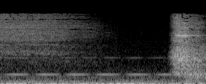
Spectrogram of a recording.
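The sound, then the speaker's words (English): A deep human breath, a long, steady airy rush with a faint low hum beneath, ending in a short, louder burst of breath. “let's do a little bit of full breath. Okay. Now, breathe in. Let it go. Breathe in.”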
